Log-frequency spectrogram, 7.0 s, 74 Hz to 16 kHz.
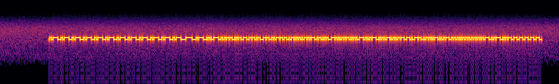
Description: NAVTEX (SITOR-B), 100 baud, 170 Hz shift, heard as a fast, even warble, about 1360 Hz centre. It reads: ZCZC BA37 NAV WARNING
